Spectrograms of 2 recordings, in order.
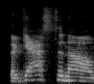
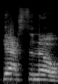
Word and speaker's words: Gastineau: Gastineau mini, Larry.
